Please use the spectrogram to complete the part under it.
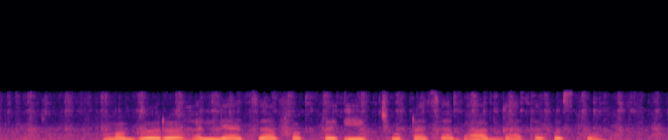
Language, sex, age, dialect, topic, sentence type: Marathi, female, 31-35, Varhadi, agriculture, statement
